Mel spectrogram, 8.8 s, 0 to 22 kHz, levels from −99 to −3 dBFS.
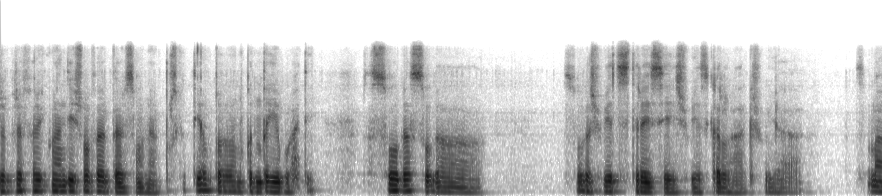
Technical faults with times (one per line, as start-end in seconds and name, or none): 0.00-8.83 clock drift between sender and receiver
0.11-8.73 repeated timing corrections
